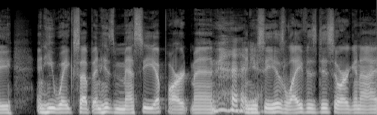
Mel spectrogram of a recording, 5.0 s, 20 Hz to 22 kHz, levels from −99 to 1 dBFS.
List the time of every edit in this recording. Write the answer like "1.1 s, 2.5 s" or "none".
none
